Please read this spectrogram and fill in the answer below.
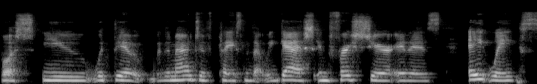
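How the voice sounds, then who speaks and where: A woman with a western Irish accent speaks at a moderate pace in a fairly low, somewhat breathy voice with monotone, flat intonation. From Ireland, County Mayo. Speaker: university student. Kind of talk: webinar Q&A.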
